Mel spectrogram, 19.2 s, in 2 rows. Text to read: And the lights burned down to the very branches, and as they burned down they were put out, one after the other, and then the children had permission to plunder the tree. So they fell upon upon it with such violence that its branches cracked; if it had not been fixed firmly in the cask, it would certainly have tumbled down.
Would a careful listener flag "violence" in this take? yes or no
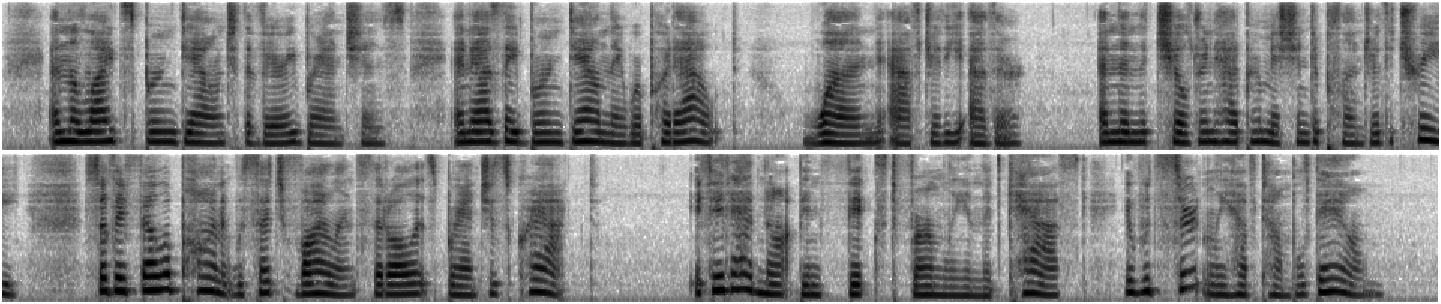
no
